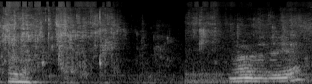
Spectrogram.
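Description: Water runs and splashes as fish is washed in a home kitchen for a fish curry, steady close washing sounds with voices talking over parts of it.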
